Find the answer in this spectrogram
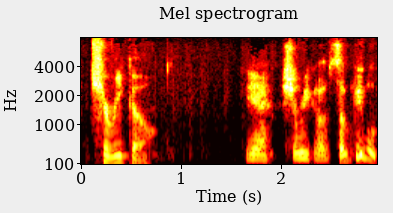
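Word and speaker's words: chouriço: spell it it's it stupid it's spelt like it looks like chirico yeah shariko some people call it rachel ray calls it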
